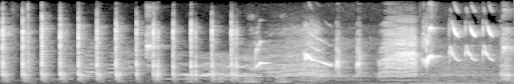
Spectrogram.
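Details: Javan myna agitated and singing, used to stimulate other mynas: a fast series of rhythmic harsh clucks, then a noisy jumble of squawks and thin high whistles.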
